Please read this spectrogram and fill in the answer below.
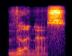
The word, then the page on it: villainous: British English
